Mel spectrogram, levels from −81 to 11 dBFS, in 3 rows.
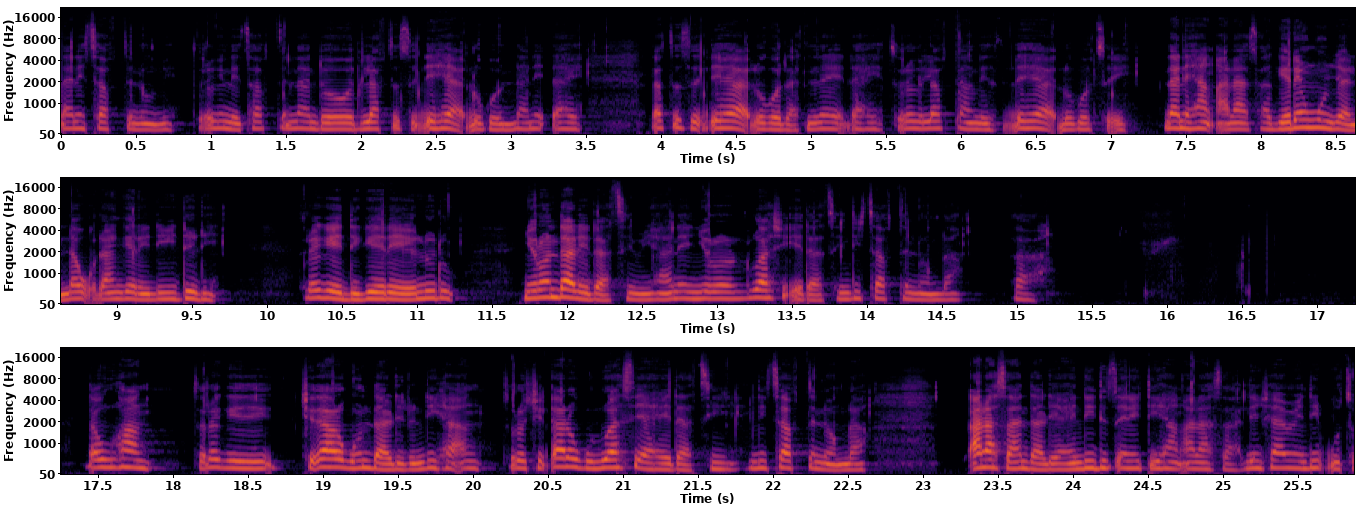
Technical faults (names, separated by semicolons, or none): none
